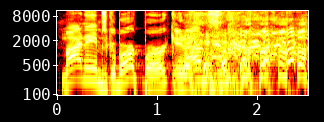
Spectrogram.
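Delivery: high, laughing fake Southern accent; mock Southern accent. Alien introducing itself to locals, hammed-up Southern accent. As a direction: introduce yourself in a silly Southern twang. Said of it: "they're just doing the accent of wherever they end up".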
